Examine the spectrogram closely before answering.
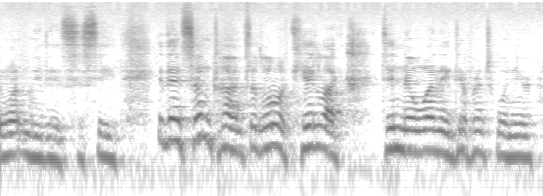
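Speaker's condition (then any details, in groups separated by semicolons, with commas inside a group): Cerebral palsy, mild; birth injury, affects speech and walking, shuffling gait; persists into adulthood; speech less clear, choking risk, slow eating, needs water swallowing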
